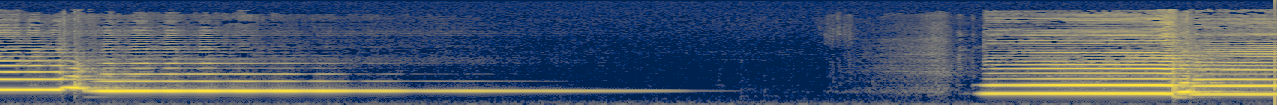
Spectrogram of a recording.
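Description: Alto saxophone holding a note that steps down once and then fades away to nothing over about four seconds. After a silence of about two seconds a new, loud held note begins.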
